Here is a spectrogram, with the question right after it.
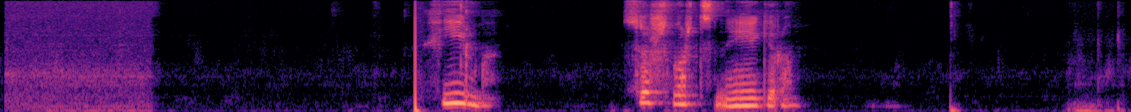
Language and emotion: Russian, sad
